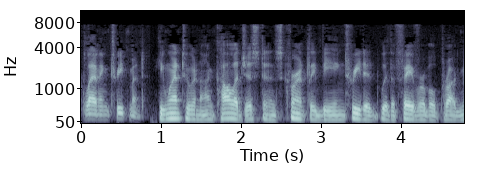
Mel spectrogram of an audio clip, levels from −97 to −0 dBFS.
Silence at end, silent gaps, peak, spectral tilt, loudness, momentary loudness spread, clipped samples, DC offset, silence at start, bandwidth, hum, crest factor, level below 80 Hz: 0 s; none; -4 dBFS; -7 dB/octave; -25 LUFS; 6 LU; under 0.1%; under 0.1%; 0 s; 7.8 kHz; none; 20 dB; -58 dBFS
